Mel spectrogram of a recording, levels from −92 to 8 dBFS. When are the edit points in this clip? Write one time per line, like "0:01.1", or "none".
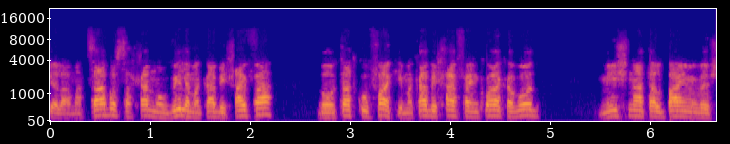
none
